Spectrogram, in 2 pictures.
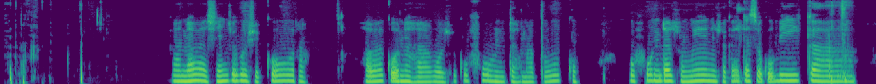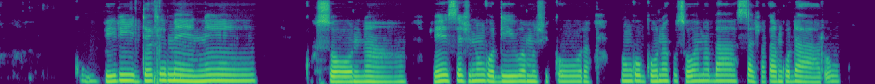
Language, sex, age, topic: Ndau, female, 36-49, education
